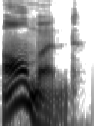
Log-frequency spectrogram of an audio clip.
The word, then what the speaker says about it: almond: see written there because the L is silent. The L is completely silent. The correct pronunciation is almond.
